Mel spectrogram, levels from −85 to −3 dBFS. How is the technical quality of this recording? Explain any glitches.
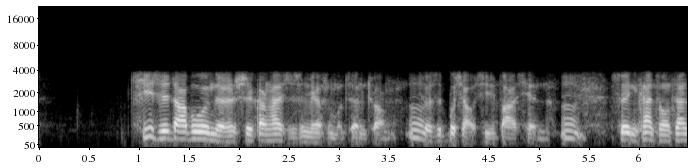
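The quality is limited by one fault that runs throughout. The iLBC codec cuts everything above 3.6 kHz and codes each 20 ms frame independently. The speech sounds narrow, slightly rough and synthetic, which fits a rate near 15.2 kbps.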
